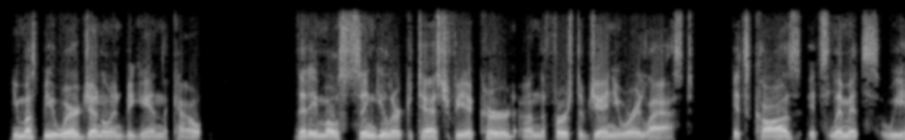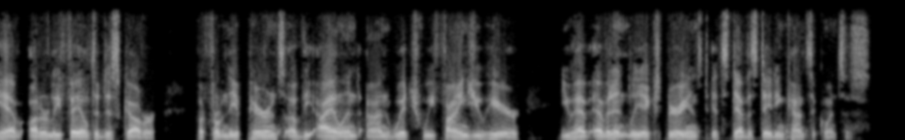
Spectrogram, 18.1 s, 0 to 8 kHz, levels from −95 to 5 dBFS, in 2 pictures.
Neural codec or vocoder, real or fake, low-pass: none; real; 7.2 kHz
